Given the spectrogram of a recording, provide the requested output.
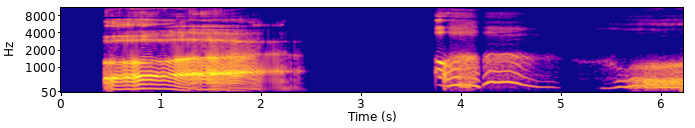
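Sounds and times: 
long loud croaky burp: 0.5 - 2.5.

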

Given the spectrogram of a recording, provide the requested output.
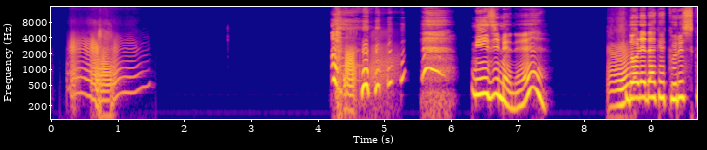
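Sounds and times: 
fart: 0.2 - 1.6, 4.4 - 5.4, 8.4 - 8.7
speech: 4.3 - 7.5, 8.4 - 9.6.

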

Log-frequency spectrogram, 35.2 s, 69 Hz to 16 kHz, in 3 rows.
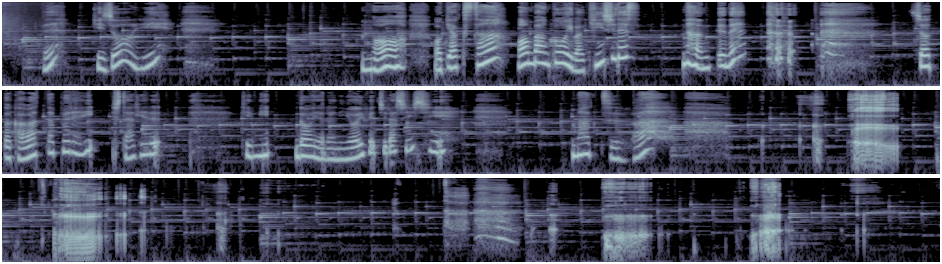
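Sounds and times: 
speech: 0.5 - 2.5, 4.5 - 10.4, 11.4 - 17.8, 18.8 - 20.2, 21.9 - 23.0, 24.1 - 24.8
woman burping: 21.7 - 23.0, 24.1 - 25.3, 26.1 - 26.3, 31.0 - 31.6, 32.8 - 33.3.

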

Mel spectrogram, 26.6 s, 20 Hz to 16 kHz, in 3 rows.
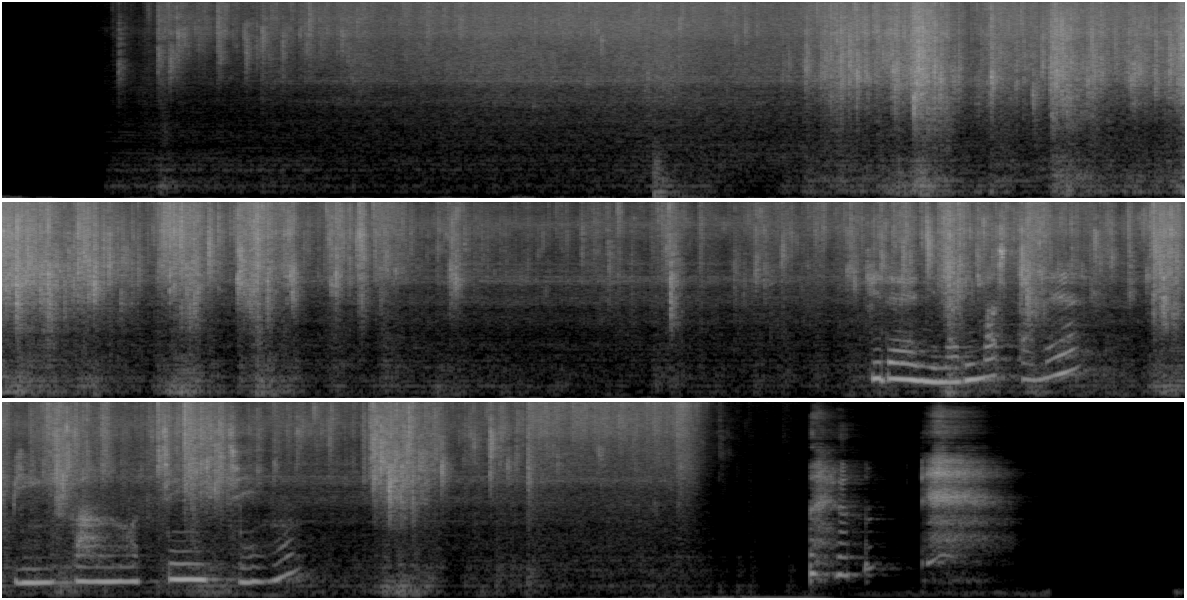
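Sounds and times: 
shower water spraying and rinsing: 2.6 - 12.4, 13.2 - 23.0
speech: 15.4 - 17.1, 17.8 - 20.1.

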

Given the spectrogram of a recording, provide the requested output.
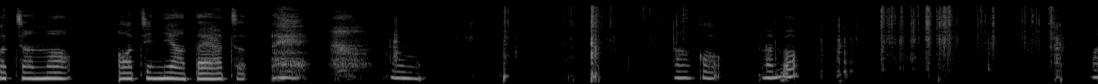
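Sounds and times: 
speech: 0.0 - 4.3, 6.8 - 8.5
aluminium foil crinkled and crunched by hand: 5.0 - 6.8, 8.5 - 10.9.

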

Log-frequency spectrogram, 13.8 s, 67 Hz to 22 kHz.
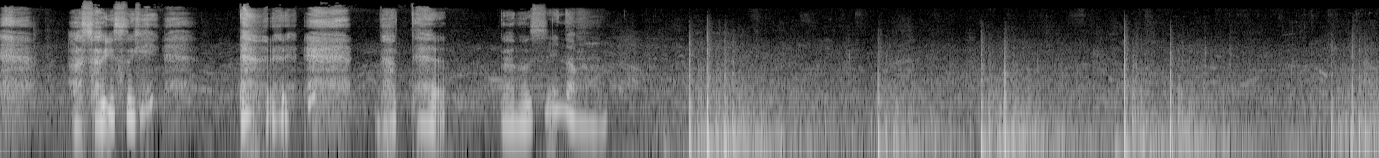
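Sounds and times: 
steady low crowd murmur: 0.0 - 13.7
speech: 0.8 - 6.2
laughter: 2.4 - 4.4
fireworks exploding with sharp cracks and booms: 6.9 - 13.7.

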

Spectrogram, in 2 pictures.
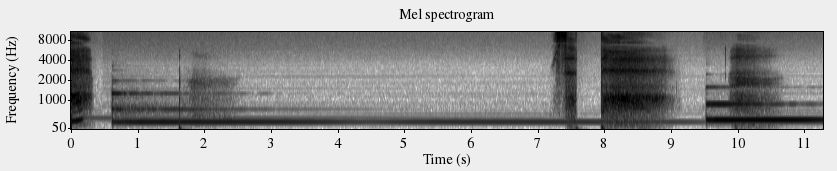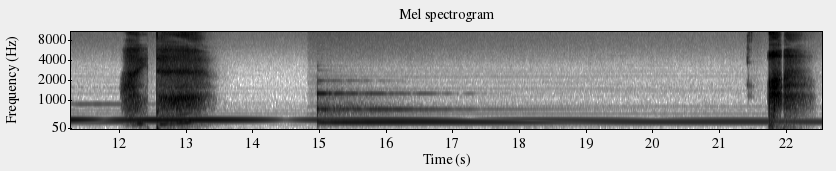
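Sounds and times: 
slow breathing in and out: 0.0 - 0.3, 7.3 - 9.1, 9.7 - 11.0, 12.0 - 13.5, 21.8 - 22.4
steady low sustained tone: 0.0 - 22.5.

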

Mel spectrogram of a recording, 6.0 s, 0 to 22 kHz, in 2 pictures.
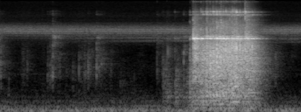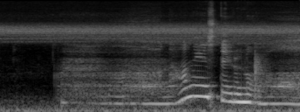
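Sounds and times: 
small hard domino tiles clattering and being toppled: 1.6 - 2.7.

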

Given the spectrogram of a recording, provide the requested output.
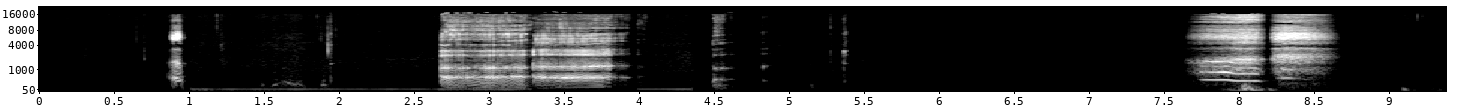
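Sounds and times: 
loud drawn-out burp: 0.9 - 2.0, 2.7 - 4.7.

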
